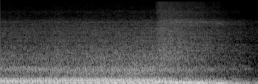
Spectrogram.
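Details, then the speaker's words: Wide Gauge Bombardier that sat in the back lot awaiting customer pickup, started after the fuel pump primes: engine catches and settles into a steady deep even rumble with no misses or knocks; normal start and idle. "starts right up that's what we like to here"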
